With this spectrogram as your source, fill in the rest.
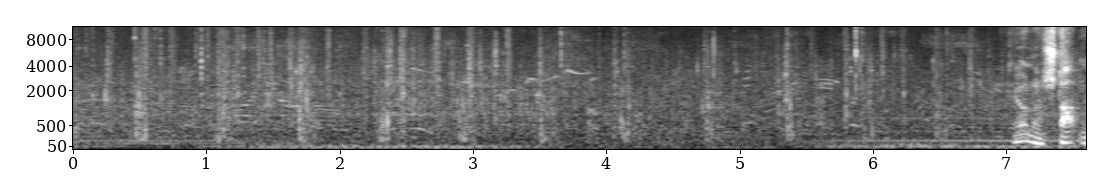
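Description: Footsteps tread on cobblestones at a steady walking pace.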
